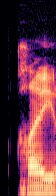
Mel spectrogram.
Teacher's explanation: بیدہ الخیر خیر خا کا موٹا پڑھیں گے. یا لین ہے اے تھوڑا کھینچ کر نرمی کے ساتھ ادا کریں گے. را رکنے کی صورت میں ساکن ہوگا تو اور باریک بھی پڑھا جائے گا.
